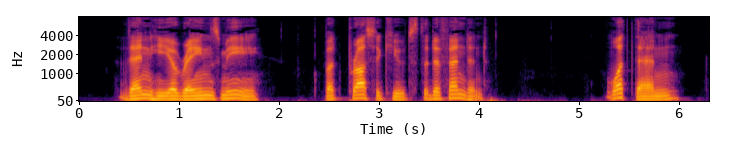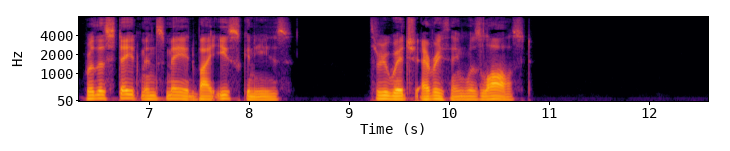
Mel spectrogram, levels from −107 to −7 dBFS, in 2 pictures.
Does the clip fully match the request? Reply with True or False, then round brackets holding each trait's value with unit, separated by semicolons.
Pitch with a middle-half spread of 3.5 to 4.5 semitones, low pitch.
False (2.9 semitones; 110 Hz)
